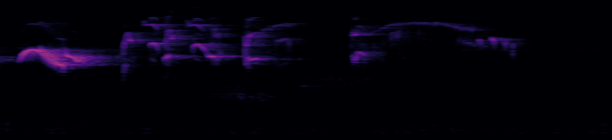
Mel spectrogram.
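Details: A black Yellow-legged Thrush gives one compact phrase of its 'mateiro do sul' song: a loud warbled whistle followed by jumbled high squeaky notes and a thin trailing ending.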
